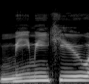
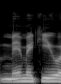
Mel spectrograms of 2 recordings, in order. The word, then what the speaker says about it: Mimikyu: Yes, that's how it's pronounced. It's Mimi Q and Eislash, not Mimikyu and Agislash.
